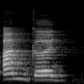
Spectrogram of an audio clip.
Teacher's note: your tongue does get to the alveolar ridge to make the d sound good but you don't release it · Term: no audible release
